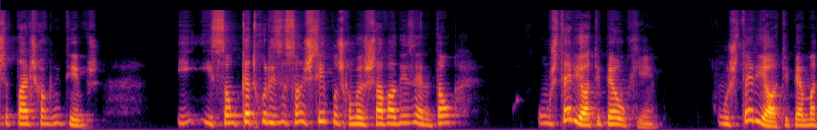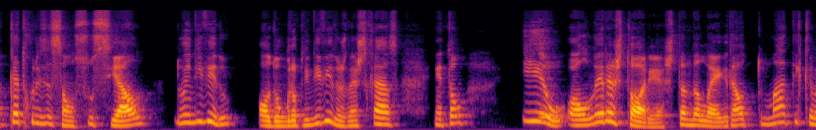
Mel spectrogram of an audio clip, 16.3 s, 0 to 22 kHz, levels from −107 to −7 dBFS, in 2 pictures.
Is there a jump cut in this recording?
no; 0 cuts

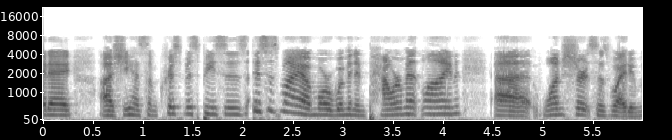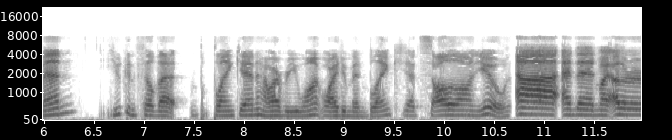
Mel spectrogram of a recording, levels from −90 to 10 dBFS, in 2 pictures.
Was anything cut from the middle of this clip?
yes; 2 cuts; at 2.1 s, 10.6 s

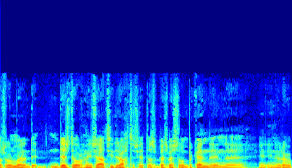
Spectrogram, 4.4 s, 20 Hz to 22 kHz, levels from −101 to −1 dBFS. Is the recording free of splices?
yes; 0 cuts

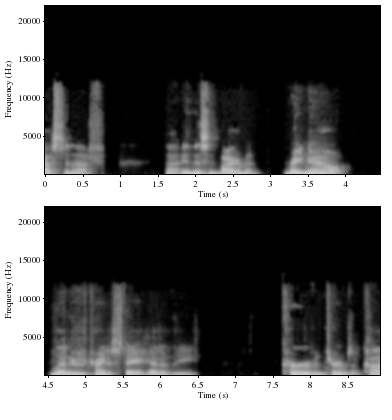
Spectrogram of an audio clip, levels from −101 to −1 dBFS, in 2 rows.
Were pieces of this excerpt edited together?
yes; 1 cut; at 3.0 s

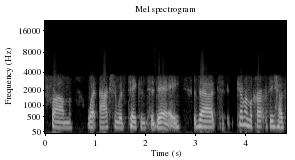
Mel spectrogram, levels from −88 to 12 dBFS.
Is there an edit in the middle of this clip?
yes; 1 cut; at 2.9 s

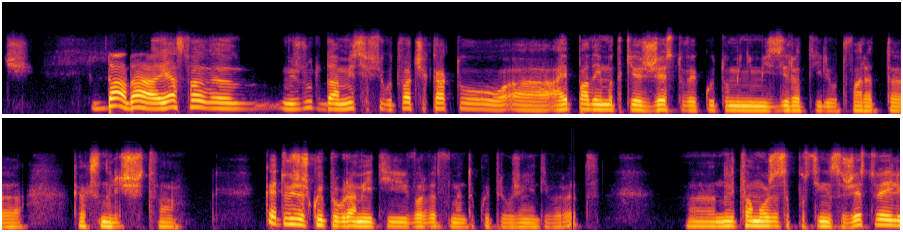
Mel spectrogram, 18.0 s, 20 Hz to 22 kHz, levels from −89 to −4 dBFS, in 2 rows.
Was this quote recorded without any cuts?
no; 1 cut; at 9.6 s

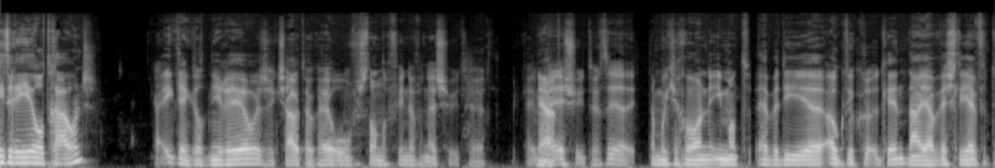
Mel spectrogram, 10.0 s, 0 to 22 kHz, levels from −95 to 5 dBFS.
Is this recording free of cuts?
no; 3 cuts; at 6.3 s, 7.5 s, 8.8 s

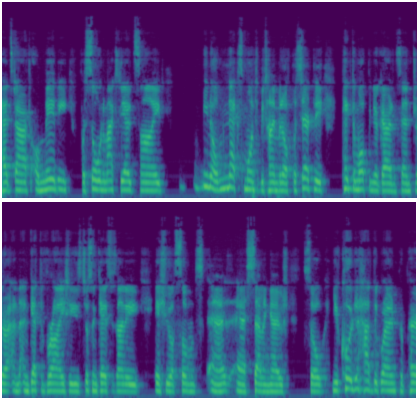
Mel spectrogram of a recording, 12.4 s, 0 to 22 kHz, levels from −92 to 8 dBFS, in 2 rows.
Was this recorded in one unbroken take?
yes; 0 cuts

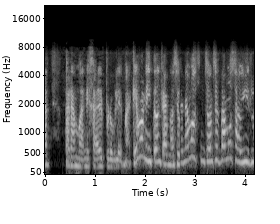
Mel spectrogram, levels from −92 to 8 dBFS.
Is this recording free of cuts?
no; 1 cut; at 2.7 s

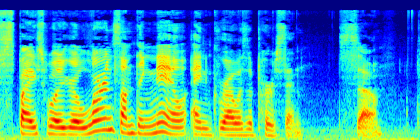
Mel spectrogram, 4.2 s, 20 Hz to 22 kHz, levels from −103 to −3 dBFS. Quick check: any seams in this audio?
no; 0 cuts

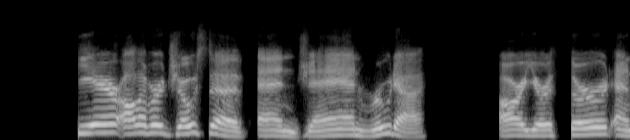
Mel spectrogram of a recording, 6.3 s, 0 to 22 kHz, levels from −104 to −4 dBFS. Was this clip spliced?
no; 0 cuts

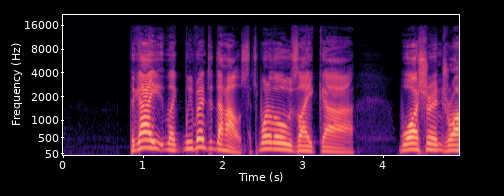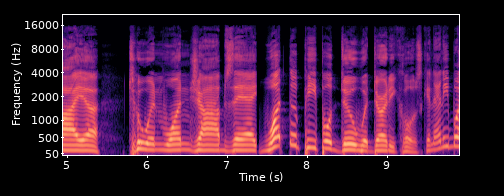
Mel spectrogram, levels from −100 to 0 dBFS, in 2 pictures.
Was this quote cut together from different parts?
yes; 2 cuts; at 2.3 s, 7.3 s

